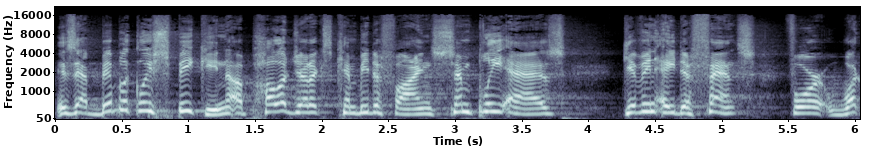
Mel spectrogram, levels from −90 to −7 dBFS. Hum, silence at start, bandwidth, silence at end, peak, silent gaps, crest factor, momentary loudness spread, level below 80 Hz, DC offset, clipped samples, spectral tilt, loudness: none; 0 s; 17 kHz; 0 s; -4 dBFS; none; 14 dB; 7 LU; -56 dBFS; under 0.1%; under 0.1%; -3 dB/octave; -18 LUFS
